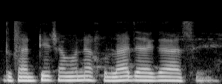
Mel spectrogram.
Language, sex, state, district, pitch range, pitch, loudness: Bengali, female, Assam, Hailakandi, 175-185 Hz, 180 Hz, -13 LUFS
